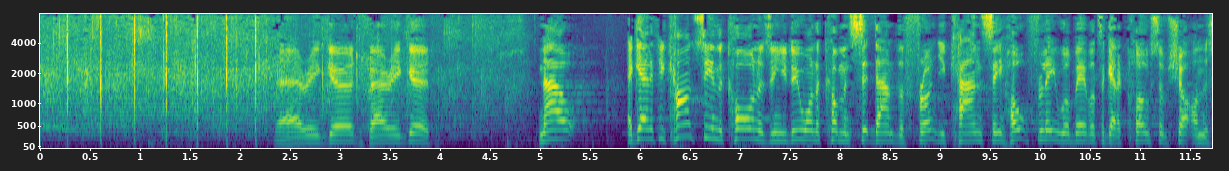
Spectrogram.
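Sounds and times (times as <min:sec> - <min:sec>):
audience cheering: 0:00.0 - 0:04.0
audience applauding: 0:00.0 - 0:04.9
speech: 0:02.3 - 0:04.1, 0:05.0 - 0:11.7.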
